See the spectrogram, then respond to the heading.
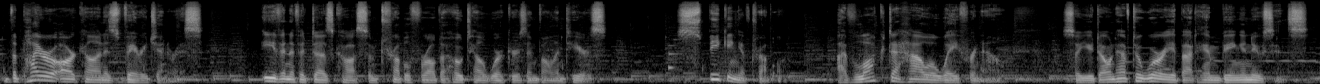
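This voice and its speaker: A man playing a calm, serious young warrior in a video game, measured and matter-of-fact. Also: on the low side. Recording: music behind the voice.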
